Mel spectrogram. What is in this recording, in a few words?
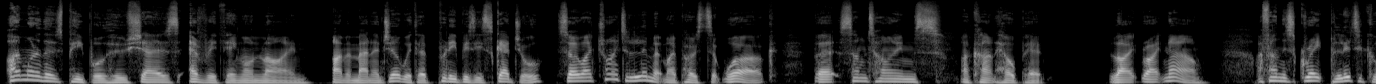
Conversational Real Person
